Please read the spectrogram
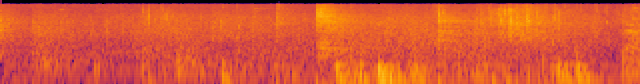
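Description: A few footsteps on a hard floor in the second half, after a quiet stretch of room sound.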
